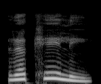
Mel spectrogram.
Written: ರಖೋಲೆ

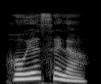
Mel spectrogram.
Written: ಹೊಯ್ಸಳ

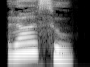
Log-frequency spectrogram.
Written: ರಾಸಿ

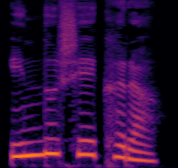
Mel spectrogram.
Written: ಇಂದುಶೇಖರ

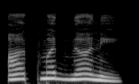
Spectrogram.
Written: ಆತ್ಮಜ್ಞಾನ

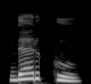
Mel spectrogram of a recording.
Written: ದರಕು

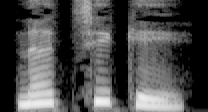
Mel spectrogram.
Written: ನೊಚ್ಚಗೆ

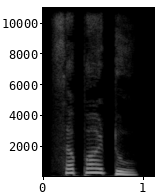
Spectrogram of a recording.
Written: ಸಪಾಟಿ

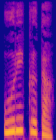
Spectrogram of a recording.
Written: ಊರೀಕೃತ

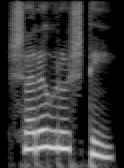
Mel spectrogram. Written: ಶರವೃಷ್ಟಿ

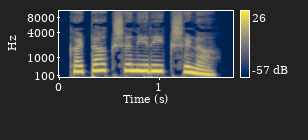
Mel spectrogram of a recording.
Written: ಕಟಾಕ್ಷನಿರೀಕ್ಷಣ

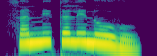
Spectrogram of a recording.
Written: ಸನ್ನಿತಲೆನೋವು

